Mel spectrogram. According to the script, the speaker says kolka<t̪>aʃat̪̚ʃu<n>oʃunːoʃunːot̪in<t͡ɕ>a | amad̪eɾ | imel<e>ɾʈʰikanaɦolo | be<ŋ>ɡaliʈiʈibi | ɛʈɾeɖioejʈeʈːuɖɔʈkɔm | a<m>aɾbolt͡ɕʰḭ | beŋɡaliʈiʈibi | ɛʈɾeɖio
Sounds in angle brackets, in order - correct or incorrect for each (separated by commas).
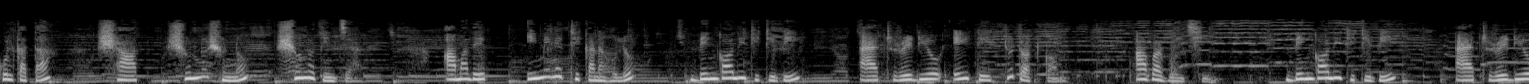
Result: correct, incorrect, correct, correct, correct, incorrect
